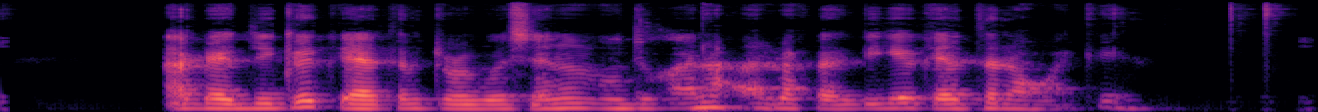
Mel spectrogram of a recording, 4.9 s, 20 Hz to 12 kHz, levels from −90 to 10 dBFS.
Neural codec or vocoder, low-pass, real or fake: codec, 24 kHz, 0.9 kbps, WavTokenizer, medium music audio release; 10.8 kHz; fake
